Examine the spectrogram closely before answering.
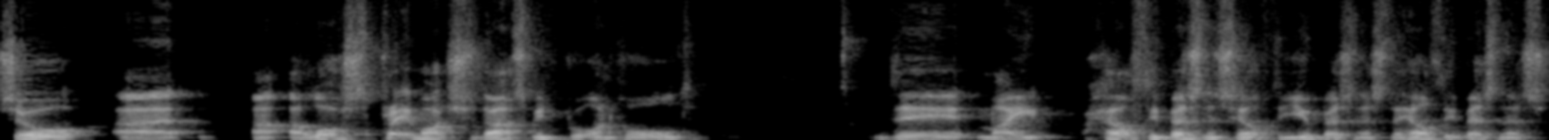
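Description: Using fairly even intonation, a man talks at a moderate pace and medium pitch. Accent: Scottish. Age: 50s. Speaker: entrepreneur and event MC. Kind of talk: interview.

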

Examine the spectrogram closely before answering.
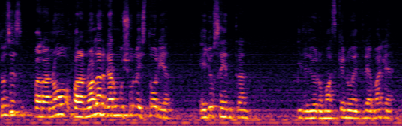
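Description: Amid noticeable background noise and audible room echo, a high-pitched man talks at a very fast pace with ordinary pitch variation. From Chihuahua, Mexico. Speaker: author recounting paranormal experiences. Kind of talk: testimony. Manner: halting, repeats words.

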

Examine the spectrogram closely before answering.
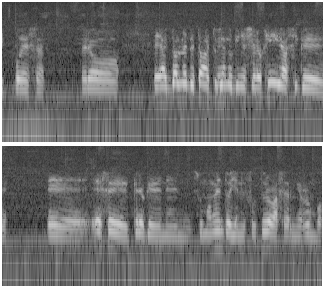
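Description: A man with a Santa Fe Argentine accent talks at a moderate pace with a fairly high pitch and fairly even intonation. His loudness swings widely, over noticeable background noise. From Argentina, Santa Fe city. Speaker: national team kayaker. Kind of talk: interview. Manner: halting, many repetitions.

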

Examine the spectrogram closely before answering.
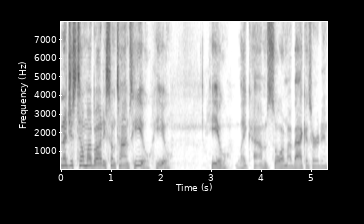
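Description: A man talks in an energetic tone with lively intonation and a somewhat breathy voice. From New York, the Bronx (Puerto Rican family). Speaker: cybersecurity researcher. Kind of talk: casual interview chat.

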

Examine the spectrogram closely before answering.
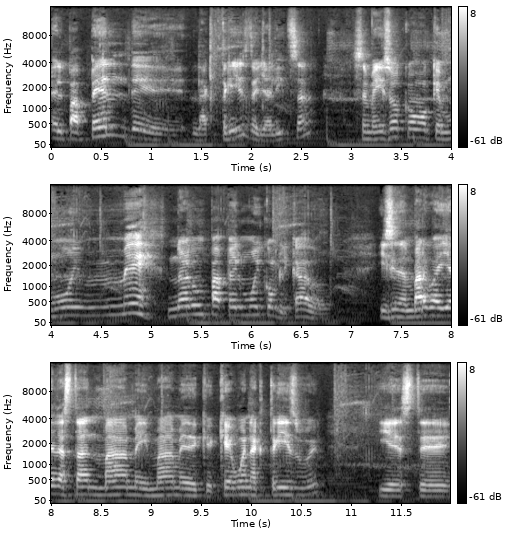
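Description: A fairly high-pitched man's voice at a fairly slow pace, ordinary pitch variation and audible room echo. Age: young. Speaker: podcast co-host. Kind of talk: casual chat. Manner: soft-spoken.

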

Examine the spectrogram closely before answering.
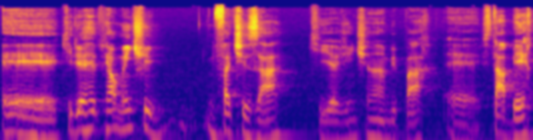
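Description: Audible room echo surrounds a man who talks very slowly. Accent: Minas Gerais. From Belo Horizonte, Minas Gerais, Brazil. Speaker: corporate sustainability director. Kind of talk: panel discussion. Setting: studio.

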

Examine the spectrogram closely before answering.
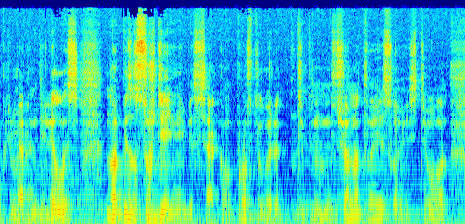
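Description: A man speaks very fast at a fairly low pitch over noticeable background noise. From Moscow, Russia. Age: 20s. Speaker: podcast guest, sports bettor. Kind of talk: casual chat. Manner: halting, many filler words.

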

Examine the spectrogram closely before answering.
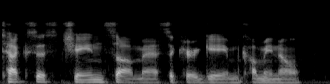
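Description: A man with an American accent speaks very slowly over a quiet background. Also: dry, close sound with no echo. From Wisconsin. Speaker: gaming podcast co-host. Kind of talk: casual chat.

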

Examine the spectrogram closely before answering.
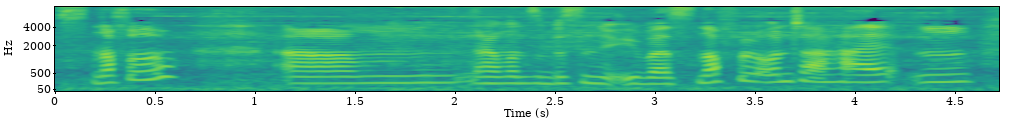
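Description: Medium in pitch, a woman talks at a fairly slow pace. Background noise is noticeable. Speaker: travel podcaster. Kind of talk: casual monologue. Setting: outdoors on a café rooftop terrace. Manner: animated.

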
